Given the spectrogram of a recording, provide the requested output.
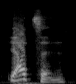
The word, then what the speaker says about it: Yachtin: Yachtin. Yachtin. Yeah, because he's got a yacht.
